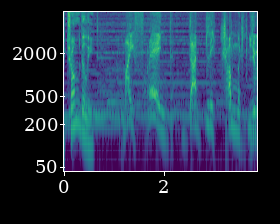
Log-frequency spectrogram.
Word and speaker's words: Cholmondeley: Most importantly, Bruno explains that everyone's been saying Cholmondeley's name wrong. It's actually Cholmondeley.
